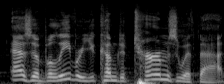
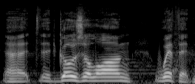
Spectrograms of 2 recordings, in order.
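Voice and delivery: ordinary talk

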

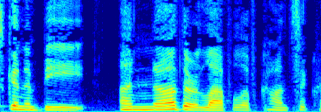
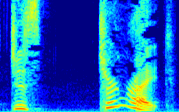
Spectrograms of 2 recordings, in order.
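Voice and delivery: GPS voice; 5 semitones higher than usual. Retold or imitated. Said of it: "We have the little British accent".

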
